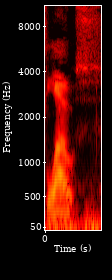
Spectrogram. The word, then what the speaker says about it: louse: It's louse. Louse. Yeah. So you call like one singular lice a louse? I guess. Like louse as in blouse. Like Louse. Yeah, So, it's yeah.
